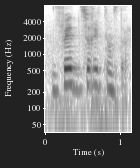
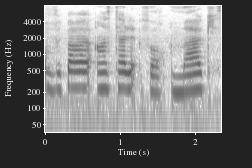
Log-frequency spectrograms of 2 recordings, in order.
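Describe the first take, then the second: First: Said in the usual way. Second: "pas" leaned on, slowed down; slow warning on "pas" before "install for Mac"; wrong option, stressed. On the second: Shown as a demonstration. Warning viewers off the wrong button, "pas" stressed slowly. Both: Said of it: "ça c'est faux".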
